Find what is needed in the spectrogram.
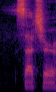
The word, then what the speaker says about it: Sacher: So we went to the Sacher Hotel. That's not how you pronounce it. It's S-A-C-H-E-R.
